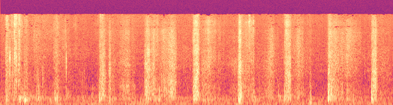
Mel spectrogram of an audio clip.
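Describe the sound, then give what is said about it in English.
Footsteps walk across foley surfaces at a London studio, such as heavier beach-type rock, sand and hard tarmac. The many irregular steps give crunchy, scuffing impacts of moderate loudness, with no voices heard. “And these surfaces, we have many, many surfaces. I'm going to walk around just to give you a little idea.”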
